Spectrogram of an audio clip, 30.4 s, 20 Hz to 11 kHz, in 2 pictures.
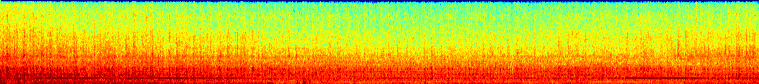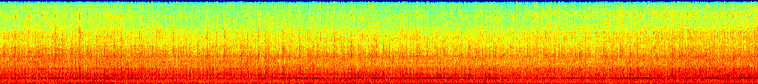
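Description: Caterpillar 1674 diesel engine in a heavy truck, idling steadily, with one short knock about six seconds in.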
